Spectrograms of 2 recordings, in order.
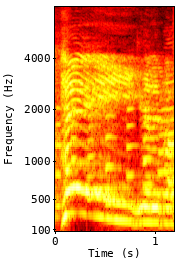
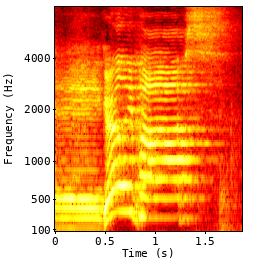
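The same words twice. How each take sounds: First: The word hey is strongly emphasized. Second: The word hey is not strongly emphasized.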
